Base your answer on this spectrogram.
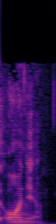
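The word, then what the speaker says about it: Áine: So her name is Anya, and it's spelt A-I-N-E.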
